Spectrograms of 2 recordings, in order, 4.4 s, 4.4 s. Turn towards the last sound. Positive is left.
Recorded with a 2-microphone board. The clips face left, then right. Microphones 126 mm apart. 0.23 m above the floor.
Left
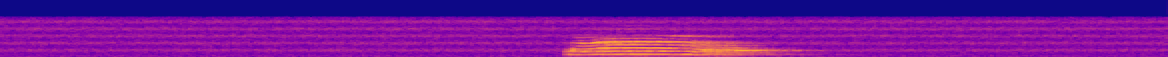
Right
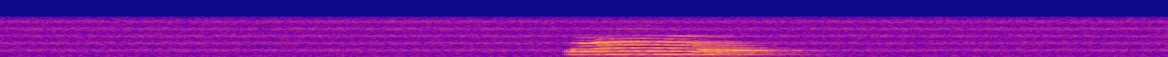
turn(degrees=85)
